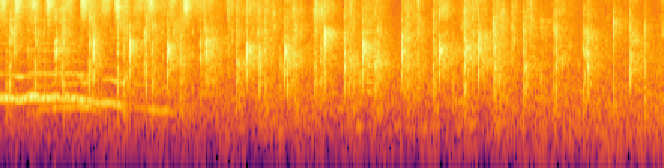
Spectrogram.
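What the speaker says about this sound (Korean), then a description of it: "그럼 큰 박수로 우리 아우성 학생분들을 모셔보도록 하겠습니다" A crowd applauds performers at a busking show in Jeongneung Market, with steady clapping that pulses rhythmically. A voice is heard briefly at the start.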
